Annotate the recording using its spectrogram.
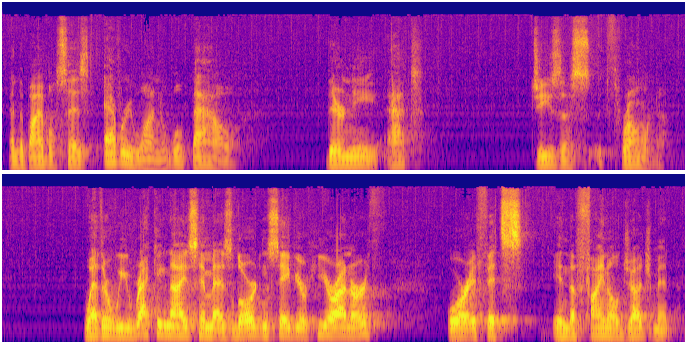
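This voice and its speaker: A man preaching a sermon, retelling scripture as vivid story and letting his voice sink low and soft to stress key points. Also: steady tone, unhurried. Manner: earnest preaching that drops low and soft for emphasis. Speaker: pastor.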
